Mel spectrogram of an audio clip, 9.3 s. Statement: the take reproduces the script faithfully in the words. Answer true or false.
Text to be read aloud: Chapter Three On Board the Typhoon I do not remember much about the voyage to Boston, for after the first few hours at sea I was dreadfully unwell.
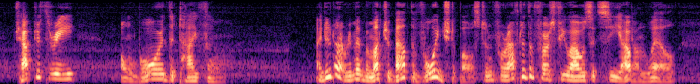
false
